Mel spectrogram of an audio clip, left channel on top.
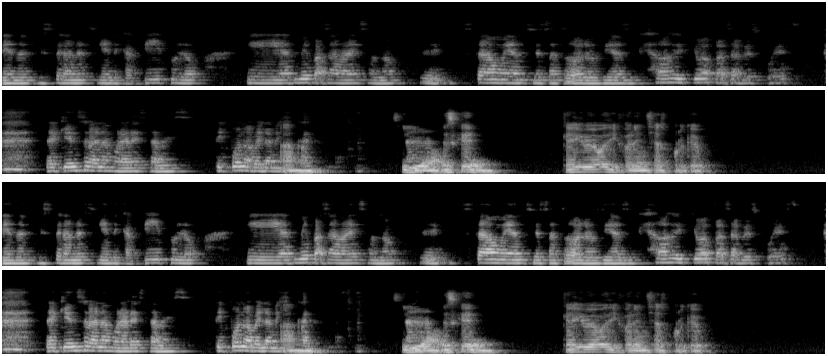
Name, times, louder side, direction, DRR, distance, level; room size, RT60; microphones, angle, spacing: voice 1, 0.0-7.9 8.2-10.1 10.4-11.4 12.3-12.6, right 3 dB, 35° right, 5 dB, 0.3 m, -23 dB
voice 2, 11.0-11.3 12.2-13.1 13.9-15.3, equal, 10° left, 1 dB, 0.9 m, -18 dB
3.3 x 3.1 x 2.3 m, 0.33 s
head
